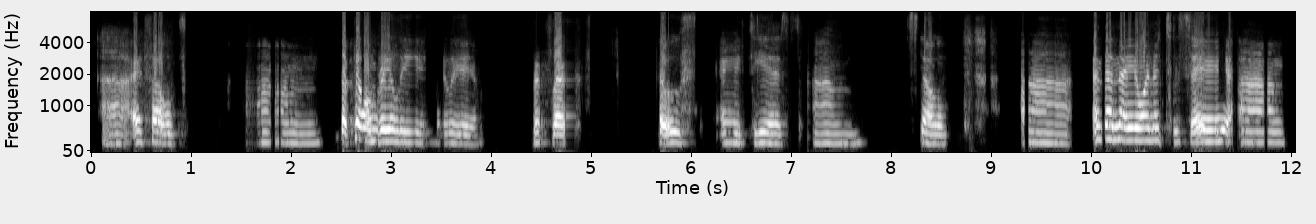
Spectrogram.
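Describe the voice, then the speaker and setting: A woman who is a native Tatar speaker, giving an informal, reflective introduction as a composer, with halting phrasing, over a video call. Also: mid-range voice, steady tone, a little mellow, highs cut off. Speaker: composer introducing her piece. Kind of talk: informal spoken introduction at an online concert.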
